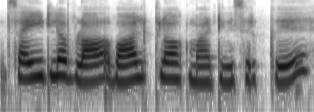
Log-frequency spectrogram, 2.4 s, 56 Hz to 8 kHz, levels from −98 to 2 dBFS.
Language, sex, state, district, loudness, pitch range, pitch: Tamil, female, Tamil Nadu, Nilgiris, -14 LUFS, 225-275 Hz, 245 Hz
